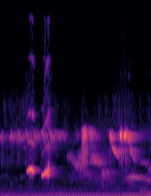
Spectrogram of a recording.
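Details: Oriental magpie-robin song used in training a kept bird. Varied whistles and sweet slurred notes shift between mid and high pitch, with a few louder accented phrases, over a low background rumble.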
